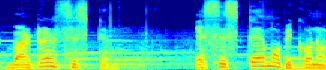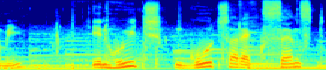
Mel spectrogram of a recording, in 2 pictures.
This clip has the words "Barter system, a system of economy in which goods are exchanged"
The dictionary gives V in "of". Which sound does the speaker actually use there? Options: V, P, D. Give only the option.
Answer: P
